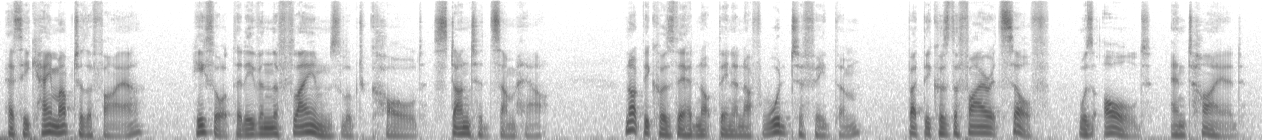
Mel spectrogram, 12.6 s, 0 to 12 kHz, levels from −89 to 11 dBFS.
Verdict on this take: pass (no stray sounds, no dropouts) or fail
pass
